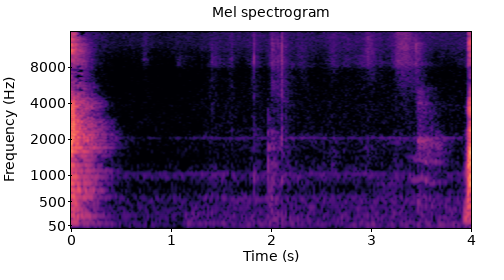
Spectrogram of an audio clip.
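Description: Faint scratching of a pen writing a fraction on notebook paper, with a faint tick about two seconds in.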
